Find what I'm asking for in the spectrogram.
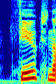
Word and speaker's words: Fuchs: Our last segment of the show, a little scamming scammers with a foreign exchange scammer, although not business enough for Joe's liking, Carolyn Fuchs, not Fuck. She doesn't like that. It's Fuchs, kids. Say it right.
